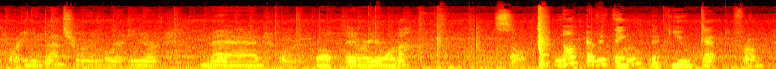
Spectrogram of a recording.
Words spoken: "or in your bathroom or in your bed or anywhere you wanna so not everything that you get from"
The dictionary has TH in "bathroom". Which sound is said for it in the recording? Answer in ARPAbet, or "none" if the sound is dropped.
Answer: S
